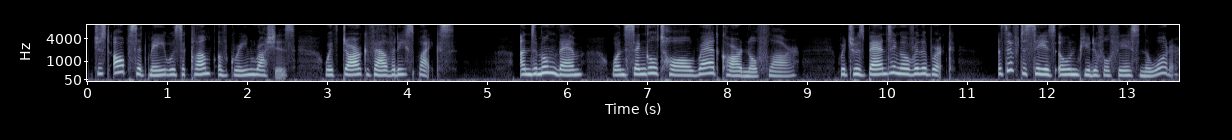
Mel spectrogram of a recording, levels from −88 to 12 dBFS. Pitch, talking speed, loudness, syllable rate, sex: 240 Hz, 170 wpm, -19 LUFS, 5.2 syllables/s, female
